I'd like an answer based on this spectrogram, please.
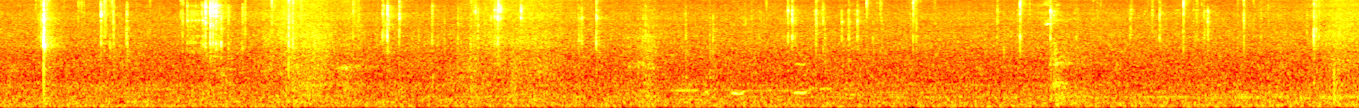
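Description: Faint, scattered clicks and light metal taps of a bolt being fitted and turned by hand into a clamp plate on a driveshaft, against near silence.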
